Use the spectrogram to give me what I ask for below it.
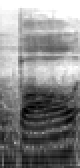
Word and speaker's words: Baal: fall on ball suus um ball spelled b a a l because space yes um he obviously had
